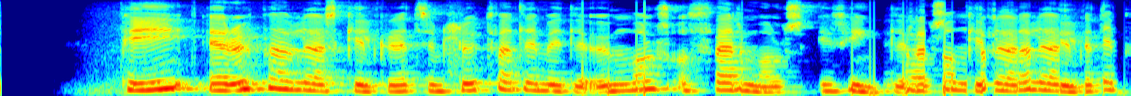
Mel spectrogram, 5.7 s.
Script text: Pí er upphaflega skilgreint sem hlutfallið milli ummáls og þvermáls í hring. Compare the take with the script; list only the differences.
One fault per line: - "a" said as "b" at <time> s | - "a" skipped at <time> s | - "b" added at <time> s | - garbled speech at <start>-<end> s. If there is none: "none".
- garbled speech at 4.4-5.6 s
